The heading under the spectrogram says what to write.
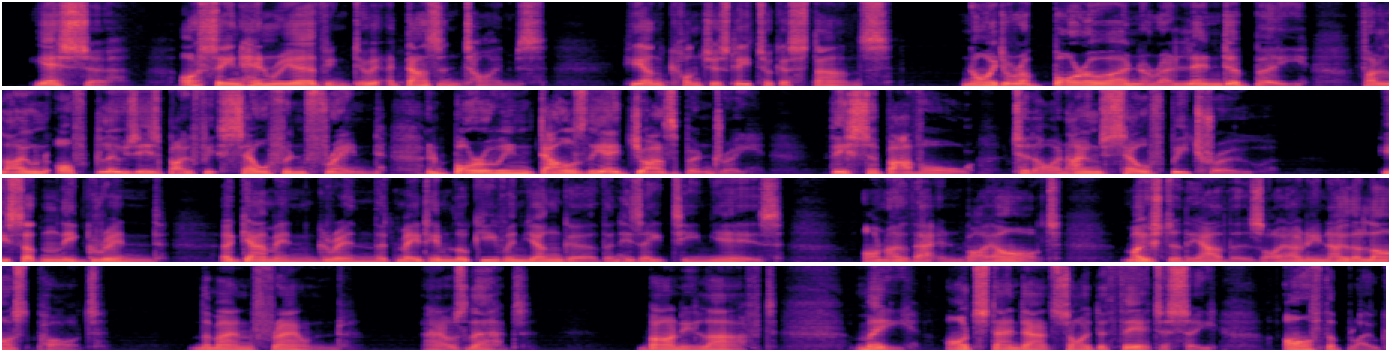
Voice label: cockney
